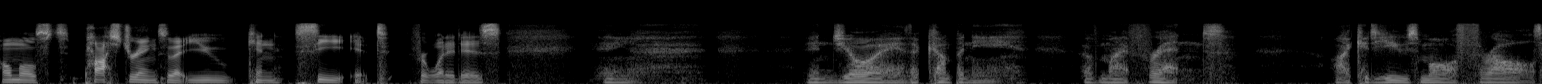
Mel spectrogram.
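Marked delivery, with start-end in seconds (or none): 6.0-15.4 eerie, reverberating, low, hushed, creepy echoing voice. Voicing the creature's line from the scene in a creepy echoing voice. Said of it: "this like echoing".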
